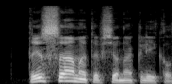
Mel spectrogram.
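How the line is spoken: Plain. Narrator (Russian): сказал он

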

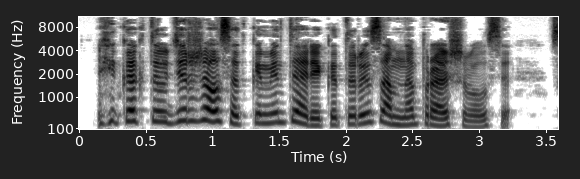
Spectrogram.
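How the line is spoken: Groaning through laughter. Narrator (Russian): сквозь смех простонал эльф

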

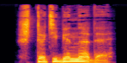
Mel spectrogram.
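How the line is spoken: Growl. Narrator (Russian): рыкнул Ортонс

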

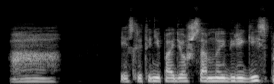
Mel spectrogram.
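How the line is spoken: Whisper. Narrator (Russian): прошептал он

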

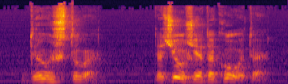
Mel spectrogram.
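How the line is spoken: Mumbling. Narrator (Russian): пробормотал он

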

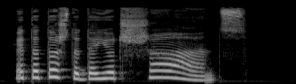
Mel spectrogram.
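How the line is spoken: Drawling. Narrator (Russian): Протянула Фаина

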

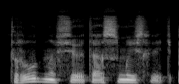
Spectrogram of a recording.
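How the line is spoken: Mumbled. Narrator (Russian): пробормотал я

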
